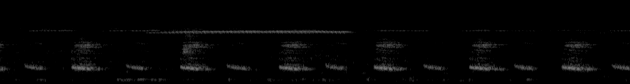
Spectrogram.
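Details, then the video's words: Lakeside frogs at night give clipped, mid-pitched croaks, some doubled, about one per second, while crickets keep up a continuous shrill trill overhead. "Lakeside night creatures and frog sounds"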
